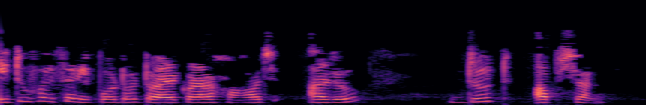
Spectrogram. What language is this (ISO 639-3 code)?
asm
